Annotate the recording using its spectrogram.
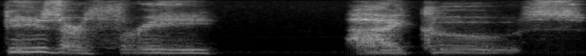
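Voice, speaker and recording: A man's put-on character voice, raspy and fairly high in pitch. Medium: solo performance.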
